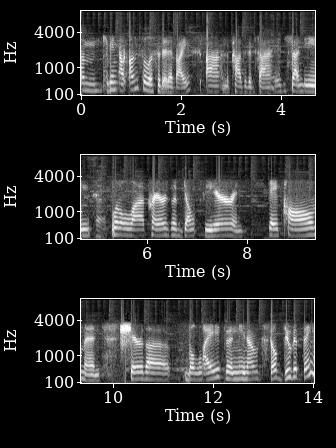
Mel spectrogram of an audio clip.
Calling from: Franklin, Wisconsin, United States; I'm calling from home in my kitchen, Franklin, Wisconsin.

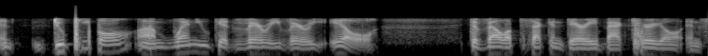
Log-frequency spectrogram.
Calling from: Illinois, United States; As listeners might know, I'm calling from Illinois.

